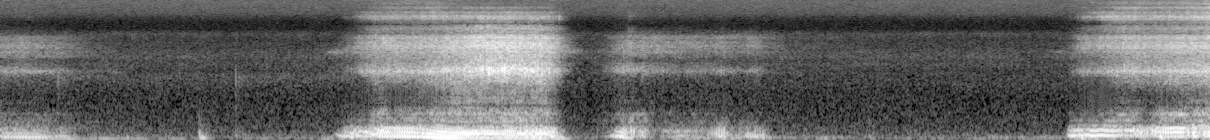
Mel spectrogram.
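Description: Two loud, rattling snores on breathing in, separated by quiet breathing and a softer breath out.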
